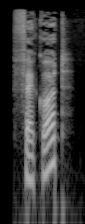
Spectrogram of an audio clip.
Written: fagot

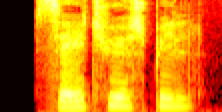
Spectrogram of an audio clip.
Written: satyrspil

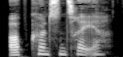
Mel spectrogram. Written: opkoncentrere

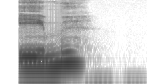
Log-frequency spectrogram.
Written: em

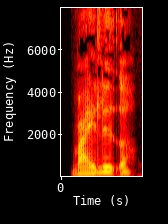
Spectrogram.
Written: vejleder

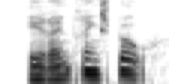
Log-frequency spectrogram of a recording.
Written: erindringsbog

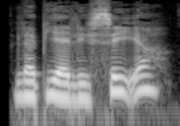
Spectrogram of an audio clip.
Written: labialisere

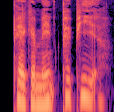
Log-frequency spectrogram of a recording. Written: PERGAMENTPAPIR

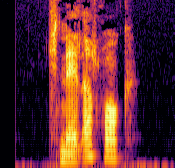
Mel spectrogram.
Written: knallertrock

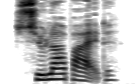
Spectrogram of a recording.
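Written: sølvarbejder

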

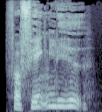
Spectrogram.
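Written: forfængelighed

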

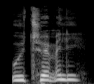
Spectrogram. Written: udtømmelig

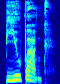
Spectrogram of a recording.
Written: biobank

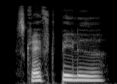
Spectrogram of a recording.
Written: skriftbillede

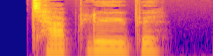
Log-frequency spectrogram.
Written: tapløbe

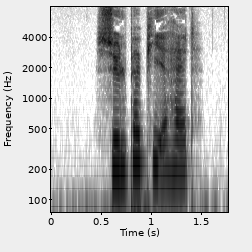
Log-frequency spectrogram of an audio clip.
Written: sølvpapirshat

